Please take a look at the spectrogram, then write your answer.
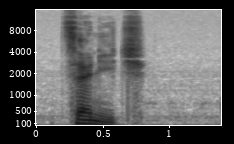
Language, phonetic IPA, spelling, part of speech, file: Polish, [ˈt͡sɛ̃ɲit͡ɕ], cenić, verb, Pl-cenić.ogg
